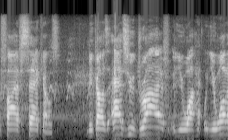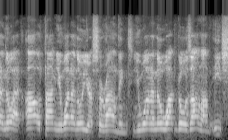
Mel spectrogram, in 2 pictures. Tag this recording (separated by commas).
Speech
